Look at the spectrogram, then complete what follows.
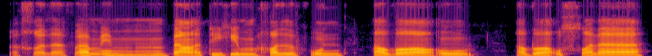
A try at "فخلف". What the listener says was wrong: Fakhalafa. Fakhalafa. Nah, ditebalkan lagi. Ya, fakho.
